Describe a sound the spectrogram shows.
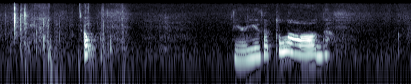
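A young woman reads aloud expressively, close by.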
